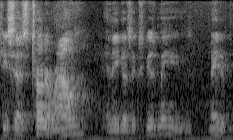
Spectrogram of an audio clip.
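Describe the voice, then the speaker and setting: Amid noticeable background noise and audible room echo, a man with a fairly high pitch speaks at a moderate pace with fairly even intonation. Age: 60s. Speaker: blues musician. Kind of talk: casual interview. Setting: antiques shop venue.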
